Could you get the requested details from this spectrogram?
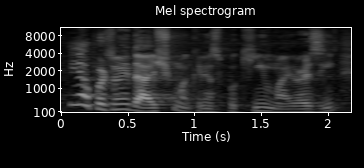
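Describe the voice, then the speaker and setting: A man's voice: medium pitch, huge pitch swings, racing, darkish tone, big-room sound. A man, a nutritionist guest, explaining feeding ideas in a casual interview, often ending phrases with a questioning tag. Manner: explanatory, frequent "né?" tags. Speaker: maternal and child nutritionist guest.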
